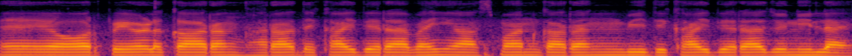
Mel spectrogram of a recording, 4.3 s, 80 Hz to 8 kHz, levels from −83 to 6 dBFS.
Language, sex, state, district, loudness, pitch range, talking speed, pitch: Hindi, male, Uttar Pradesh, Hamirpur, -16 LUFS, 145-150 Hz, 310 wpm, 145 Hz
